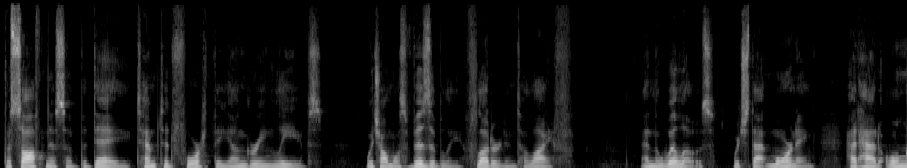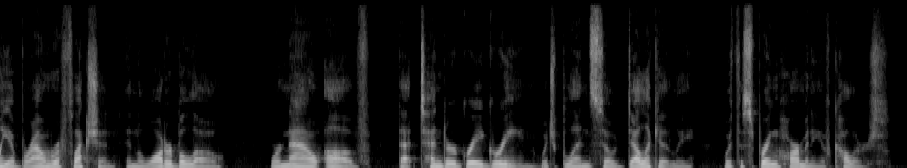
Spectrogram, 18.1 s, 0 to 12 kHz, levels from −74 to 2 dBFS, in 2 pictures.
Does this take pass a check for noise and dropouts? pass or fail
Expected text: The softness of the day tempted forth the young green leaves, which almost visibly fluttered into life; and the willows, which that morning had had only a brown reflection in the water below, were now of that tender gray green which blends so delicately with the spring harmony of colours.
pass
